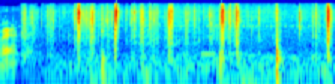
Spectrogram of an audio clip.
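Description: A puzzle cube clicks and rattles as its layers are quickly turned.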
